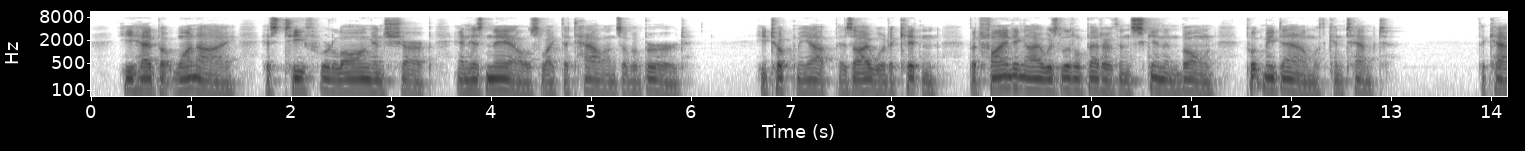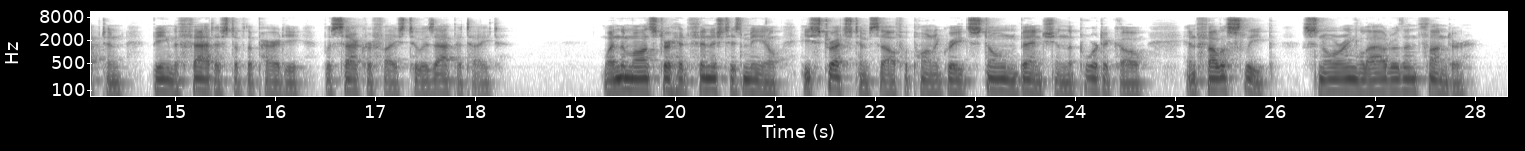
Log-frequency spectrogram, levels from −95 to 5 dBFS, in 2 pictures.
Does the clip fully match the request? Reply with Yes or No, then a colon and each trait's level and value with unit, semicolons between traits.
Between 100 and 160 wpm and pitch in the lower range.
No: average, 175 wpm; very low, 90 Hz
